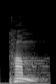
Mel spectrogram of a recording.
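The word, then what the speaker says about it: thumb: তারপর আসেন টি এইচ ইউ এম থাম থাম, বি হবে না, থাম থাম।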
